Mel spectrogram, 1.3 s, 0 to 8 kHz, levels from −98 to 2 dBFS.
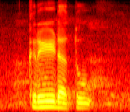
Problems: constant background noise, background conversations at intervals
